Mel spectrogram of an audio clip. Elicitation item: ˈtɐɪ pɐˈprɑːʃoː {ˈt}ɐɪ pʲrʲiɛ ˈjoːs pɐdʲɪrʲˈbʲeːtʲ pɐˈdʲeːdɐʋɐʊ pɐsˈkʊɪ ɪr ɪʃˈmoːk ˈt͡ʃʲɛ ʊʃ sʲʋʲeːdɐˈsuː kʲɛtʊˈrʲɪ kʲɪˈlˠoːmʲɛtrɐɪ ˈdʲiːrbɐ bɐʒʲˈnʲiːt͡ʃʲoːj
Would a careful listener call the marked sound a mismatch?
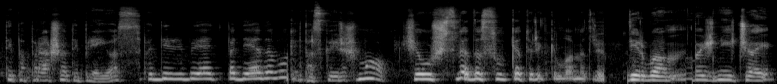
no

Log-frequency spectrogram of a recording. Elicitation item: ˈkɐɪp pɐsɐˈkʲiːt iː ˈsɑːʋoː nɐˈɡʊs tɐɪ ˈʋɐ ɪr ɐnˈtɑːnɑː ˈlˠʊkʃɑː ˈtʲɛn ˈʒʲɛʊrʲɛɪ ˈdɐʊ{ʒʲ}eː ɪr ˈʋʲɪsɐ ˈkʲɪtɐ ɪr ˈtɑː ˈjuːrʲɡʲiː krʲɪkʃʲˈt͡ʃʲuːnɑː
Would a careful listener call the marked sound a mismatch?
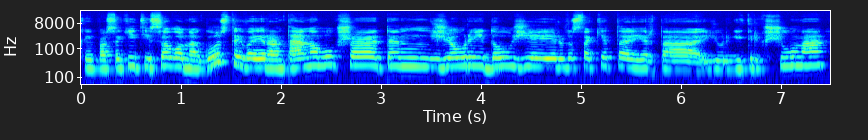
no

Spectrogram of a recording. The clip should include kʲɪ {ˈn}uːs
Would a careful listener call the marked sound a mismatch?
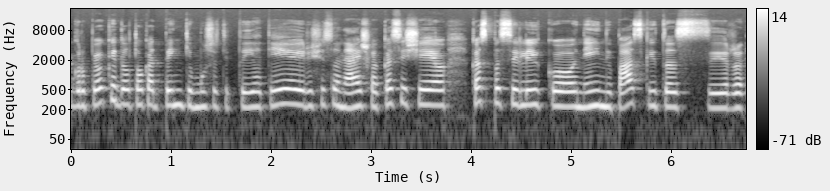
yes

